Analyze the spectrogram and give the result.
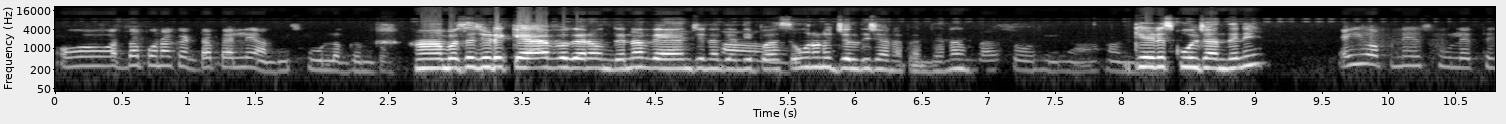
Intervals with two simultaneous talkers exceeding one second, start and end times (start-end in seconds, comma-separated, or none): none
